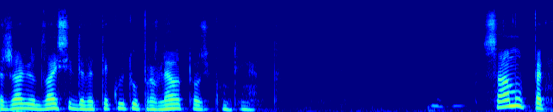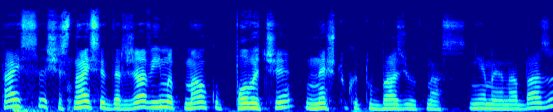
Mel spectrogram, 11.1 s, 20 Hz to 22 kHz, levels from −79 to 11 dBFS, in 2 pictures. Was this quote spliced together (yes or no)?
no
